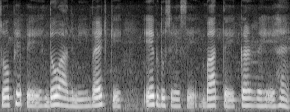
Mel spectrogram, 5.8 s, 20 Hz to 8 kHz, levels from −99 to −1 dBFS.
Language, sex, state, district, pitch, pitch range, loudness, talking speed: Hindi, female, Himachal Pradesh, Shimla, 195 Hz, 180-210 Hz, -17 LUFS, 135 wpm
